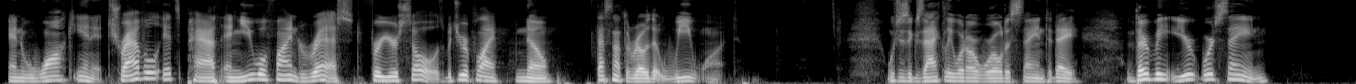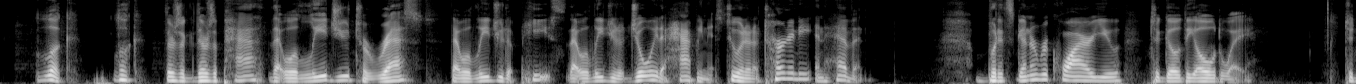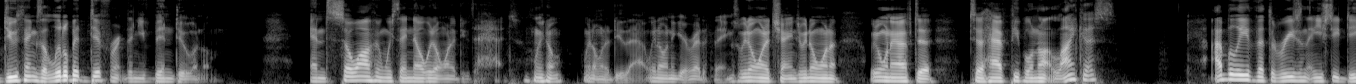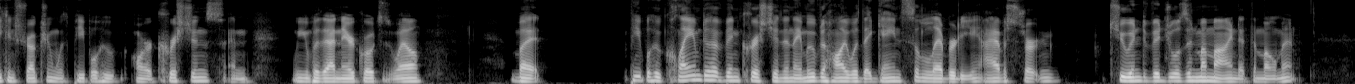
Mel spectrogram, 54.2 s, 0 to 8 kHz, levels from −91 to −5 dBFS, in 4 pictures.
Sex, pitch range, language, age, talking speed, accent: male, 110-140 Hz, English, 20-39, 210 wpm, American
